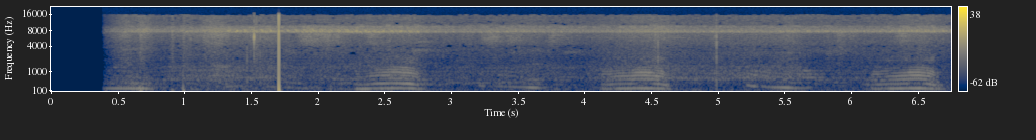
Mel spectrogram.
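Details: Winston, a pet cat, snoring while asleep: three drawn-out, buzzy, harmonic snores about two seconds apart, each rising slightly then settling, over a steady high electrical hiss and one sharp click.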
